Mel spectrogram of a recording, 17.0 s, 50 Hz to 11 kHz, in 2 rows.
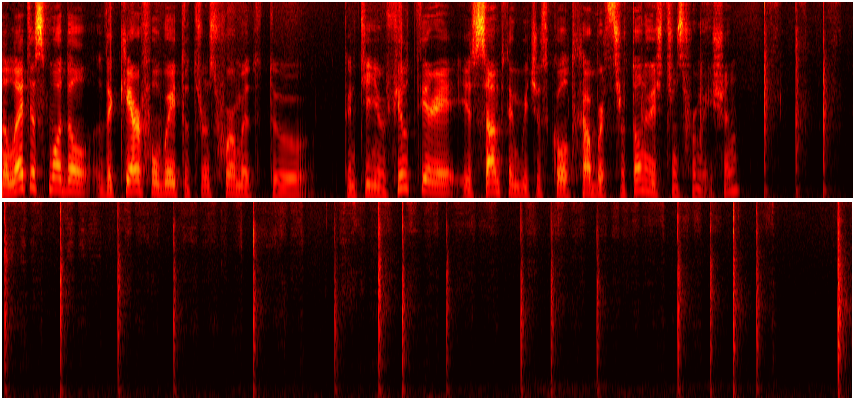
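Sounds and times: chalk tapping and scratching: 6.7s - 17.0s.

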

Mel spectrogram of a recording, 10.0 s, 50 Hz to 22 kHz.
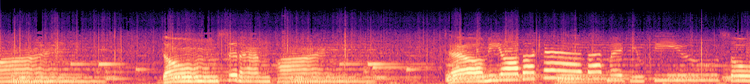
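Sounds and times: old popular song record melody: 0.0s - 10.0s
record surface crackle: 0.0s - 10.0s.

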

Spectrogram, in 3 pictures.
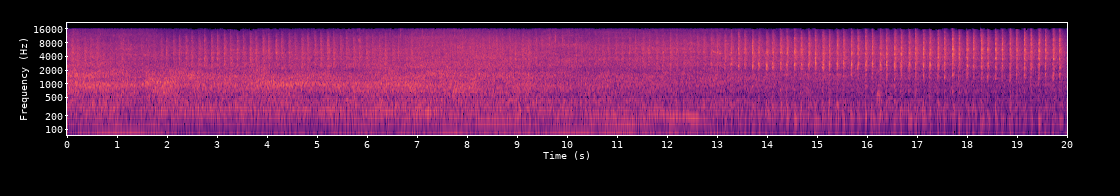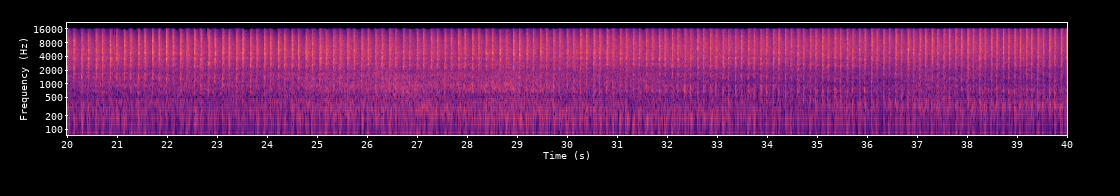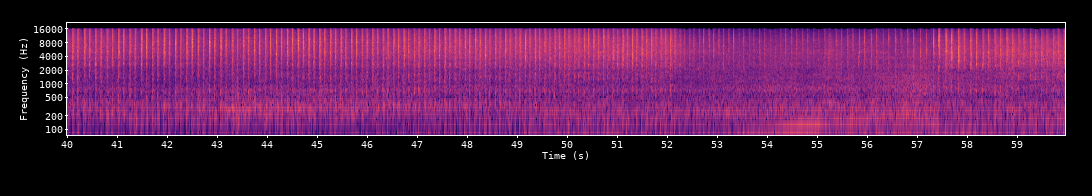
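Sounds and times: car engine revving: 0.0s - 59.9s
cars passing: 0.0s - 59.9s
steam engine exhaust beating: 0.0s - 59.9s.

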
